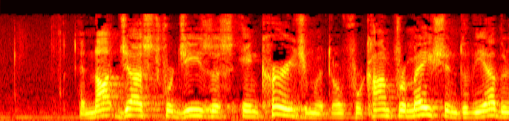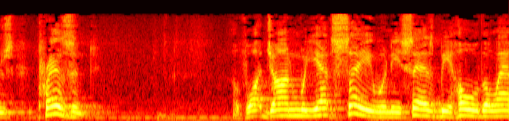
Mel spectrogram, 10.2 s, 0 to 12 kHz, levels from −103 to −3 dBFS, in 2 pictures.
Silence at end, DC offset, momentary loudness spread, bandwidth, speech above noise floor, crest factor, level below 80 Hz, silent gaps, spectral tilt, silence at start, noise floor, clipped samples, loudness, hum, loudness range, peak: 0 s; under 0.1%; 9 LU; 8 kHz; 29 dB; 18 dB; -62 dBFS; none; -5 dB/octave; 0.8 s; -51 dBFS; under 0.1%; -22 LUFS; none; 3 LU; -4 dBFS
